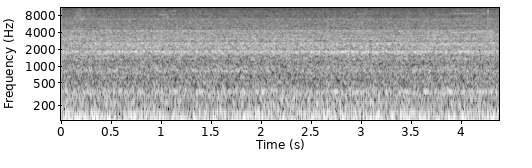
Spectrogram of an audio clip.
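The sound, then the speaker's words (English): A car engine idles in stopped construction traffic on a mountain road at Crater Lake, giving a low, steady rumble. The drone stays constant, with no distinct events and no voices. “I'm sitting here in traffic at Crater Lake”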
